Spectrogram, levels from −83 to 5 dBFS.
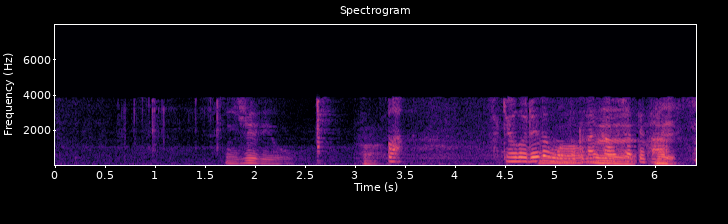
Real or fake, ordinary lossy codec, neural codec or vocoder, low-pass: real; AAC, 16 kbps; none; 7.2 kHz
